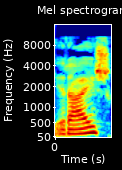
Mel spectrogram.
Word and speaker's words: Reich: Idući stopama Lamonta Younga i Terija Rileya, kompozitor Steve Reich ili Reich, kako njegovo ime izgovaraju u Americi, opšte je poznat kao treći najznačajniji pionir minimalizma.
